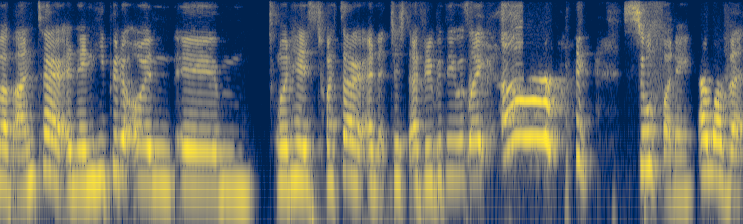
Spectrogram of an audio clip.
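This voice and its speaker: This woman has a high pitch and a bright, sharp tone, with a strong Scottish accent. She talks at a fairly quick pace with ordinary pitch variation. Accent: thick Scottish. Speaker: wrestling personality. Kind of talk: casual chat.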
